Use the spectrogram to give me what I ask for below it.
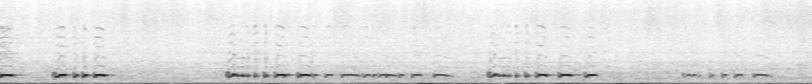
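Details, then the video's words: Local zebra dove song serving as a training master for other doves: four trilled phrases of fast repeated bent notes, some ending in a longer drawn whistle, spaced one to two seconds apart over low hum. "Masteran Tarik Perkutut lokal agar GACOR-Ampuh.!!!!"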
